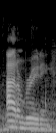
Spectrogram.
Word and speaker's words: adumbrating: Like, first of all, it's pronounced adumbrating.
